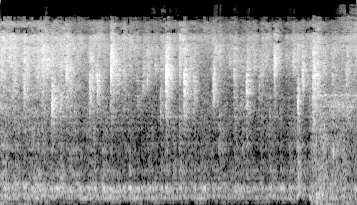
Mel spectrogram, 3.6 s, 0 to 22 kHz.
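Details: Maytag Bravos top-load washer MVWX655DW1 in manual diagnostic test mode, hot/cold fill test: steady hiss of water into the tub with a faint hum, even flow without chatter; water inlet valve filling normally.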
